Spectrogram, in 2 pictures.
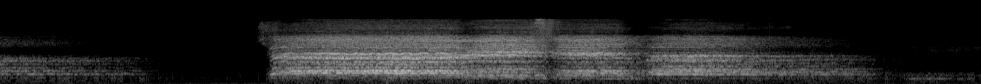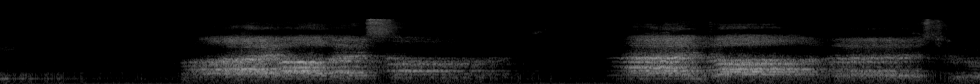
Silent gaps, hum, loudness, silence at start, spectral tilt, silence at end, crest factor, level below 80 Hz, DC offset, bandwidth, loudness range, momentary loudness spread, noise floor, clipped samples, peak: none; none; -26 LUFS; 0 s; -0.5 dB/octave; 0 s; 22 dB; -70 dBFS; under 0.1%; 10.5 kHz; 17 LU; 24 LU; -68 dBFS; under 0.1%; -10 dBFS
